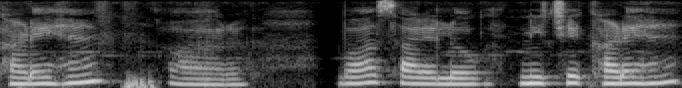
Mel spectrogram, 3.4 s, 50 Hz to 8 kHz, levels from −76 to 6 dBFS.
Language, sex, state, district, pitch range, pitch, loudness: Hindi, female, Bihar, Kaimur, 195-220 Hz, 210 Hz, -16 LUFS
